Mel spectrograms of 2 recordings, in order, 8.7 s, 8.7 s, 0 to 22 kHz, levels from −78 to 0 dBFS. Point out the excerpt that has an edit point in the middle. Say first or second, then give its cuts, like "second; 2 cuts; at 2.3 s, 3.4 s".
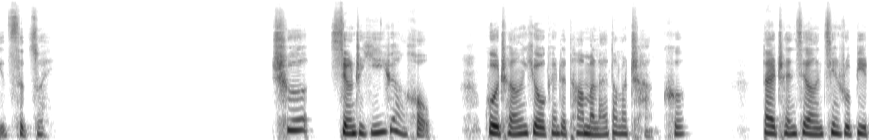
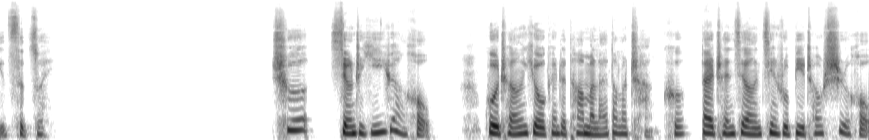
second; 1 cut; at 6.9 s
